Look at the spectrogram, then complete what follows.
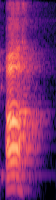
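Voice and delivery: sharp loud ah of shock; jump-scare yell; startled cry. Real, not acted. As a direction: yelp as the floor gives way. Floor opens in game.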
